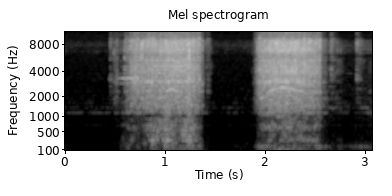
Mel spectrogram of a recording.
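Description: A sewing machine stitching the shoulder joint of a chudidar runs in two close bursts of rapid whirring stitches, each about a second long, with a short pause between and a brief clatter at the end.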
